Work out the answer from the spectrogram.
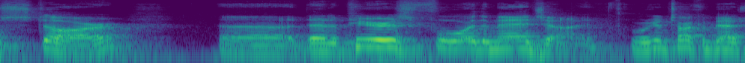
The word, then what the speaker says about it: Magi: The word Magi is kind of an English pronunciation of the Greek word magos. I know they don't sound quite the same, but somehow it comes down into English as magi from that Greek word.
